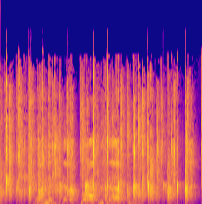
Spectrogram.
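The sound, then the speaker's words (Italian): An audience applauds, a steady crackle of many hands clapping for about four seconds while voices speak and call out over it. “Cioè, allora, un applauso.”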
